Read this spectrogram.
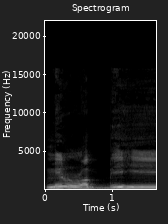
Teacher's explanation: মিমকে আমরা রস দিয়ে মিলাবো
